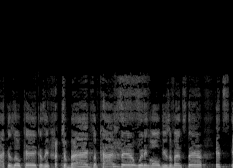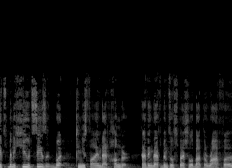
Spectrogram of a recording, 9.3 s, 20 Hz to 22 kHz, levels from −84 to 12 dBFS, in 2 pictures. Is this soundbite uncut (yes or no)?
no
